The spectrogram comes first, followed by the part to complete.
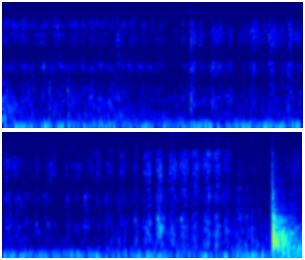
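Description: Faint rubbing and scratching of a tacky glue bottle's applicator tip being drawn across cardstock to lay down glue, with light paper handling.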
